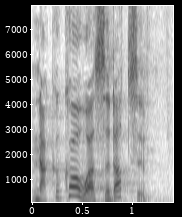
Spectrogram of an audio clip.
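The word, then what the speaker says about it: Nakuko wa sadatsu (泣く子は育つ): Nakuko wa sadatsu. – Can I have a look? I studied Japanese. – So did you think you were going to catch her out over it? Yeah. – But I'm probably not going to do much better. Where is it? Oh, yeah, no, you said it right.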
